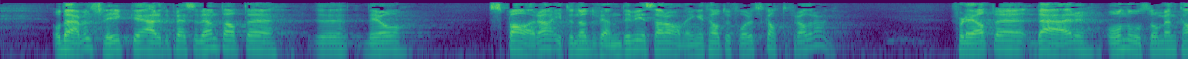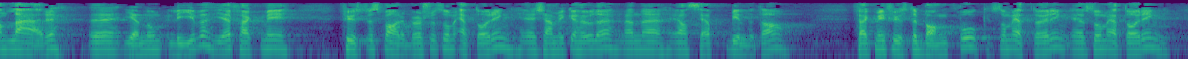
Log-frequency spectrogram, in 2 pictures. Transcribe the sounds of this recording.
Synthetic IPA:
ʔɔd̪ɛæɾʋɛlʂɭiːkæɾd̪ʉpʰɾɛsɪd̪ɛnt̪ɑt̪ | d̪ɛɔ | spɑːɾəɪkːənœd̪ʋɛnd̪ɪʋiːsæɾɑːʋhɛŋːət̪ɪlɑt̪̚d̪ʉfoːɾɛt̪skɑt̪ːə̥fɾɑd̪ɾɑːɡ | fɔɖiːɑt̪d̪ɛæɾɔnuːəsɔmːɛnkʰɑnlæːɾəjɛnːɔmliːʋəjæɪfɛkːmæ | fʏst̪əspɑːɾəbœʂəsɔmɛt̪ːoːɾɪŋjæçɛmːɪkːəhɑʉd̪ɛmɛnjæɪhɑsɛt̪ːbɪld̪ət̪ʰɑʋ | fɛkːmɪfʏst̪əbɑŋkbuːksɔmɛt̪ːɾɪŋsɔmɛt̪ːoːɾɪŋ

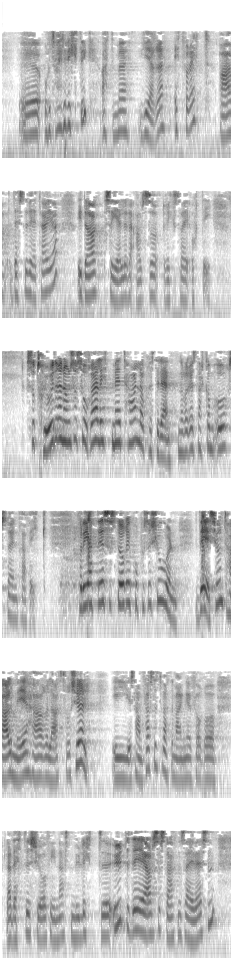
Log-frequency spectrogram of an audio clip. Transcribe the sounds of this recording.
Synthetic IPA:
ɔd̪oːɛd̪ɛʋɪkt̪ɪɡʔɑt̪mɛ | jeːɾəɛt̪ːfɔɾɛt̪ː | ʔɑʋd̪ɛsːəʋeːt̪ʰɑɪəɾɪd̪ɑːɡsɔjɛlːəd̪ɛ̰ʔɑlt̪sɔɾɪksʋæɪʔɔt̪ːɪ̰ | sɔt̪ʰɾʉːɾɪd̪ɛʁɛnuːənsɔsʊɾəælɪt̪ːmɛt̪ʰɑːlɑʋpʰɾɛsɪd̪ɛnt̪nɔd̪ɛɛsnɑkːɔmʔøːɾst̪œʏnt̪ʰɾɑ̰fɪ̰kː | fɔɾd̪iːɑt̪̚d̪ɛsɔst̪oːɾɪpʰɾʊpʊsɪʂuːnd̪ɛɛçʊɛnt̪ʰɑːlmɛɦɑɾlɑːɡt̪fɔʁʃøːl | ʔɪsɑmfɑst̪əsd̪ɛpɑʁt̪əmɑŋːəfɔɾɔlɑːd̪ɛt̪ːəʃøːfiːnɑst̪mʉːlɪkt̪ʉːt̪d̪ɛæɑlsɔst̪ɑːt̪n̩sæɪʋeːsn̩

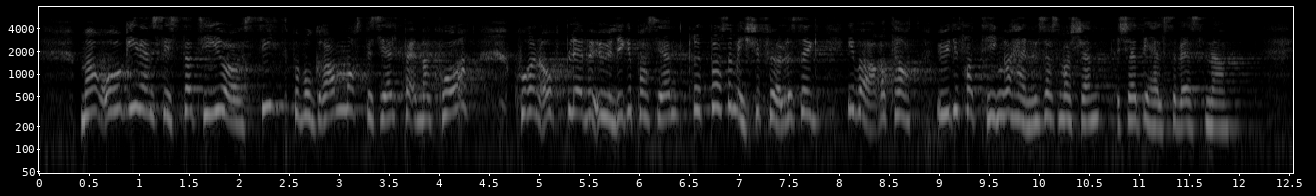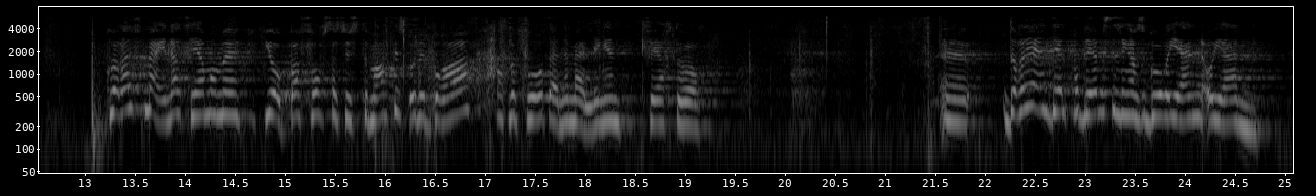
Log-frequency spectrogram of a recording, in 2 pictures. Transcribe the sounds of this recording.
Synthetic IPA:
mɛhɑːʁoːɡɪd̪ɛnsɪst̪ət̪ʰiːoːʁsɪt̪ːpʰɔpʰʁʊɡʁɑmːəʁspɛsɪɛlt̪̚pʰɔɛnæʁkʰoːkʰʊʁɛnɔpleːʋəʉːliːkəpʰɑsɪɛnt̪ɡ̥ʁʉpːəʁsɔmɪçːəføːləsɛɡɪʋɑːʁət̪ʰɑt̪ːʉːt̪ɪfɾɑt̪ʰɪŋːɔɦɛnd̪əl̩səʁsɔmhɑɛʃɛd̪ːɪhɛlsəʋeːsnə | kʰuːæɾɛfmæɪnəʁɑt̪heːʁmɔmɛjɔbːɑfɔʁtsɑt̪sʏst̪əmɑːt̪ɪskɔd̪ɛːbʁɑːɑt̪mɛfoːʁd̪ɛnːəmɛlːɪŋənkʰʋeːʁt̪oːʁ | d̪ɛʁæɾɛnd̪eːlpʰʁʊbleːmst̪ɪlːɪŋəʁs̬ɔmɡoːʁɪjɛnːɔɪjɛnː

